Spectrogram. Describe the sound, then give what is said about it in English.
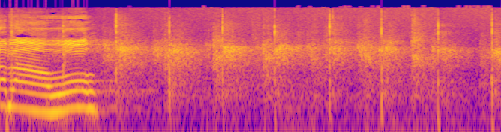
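Congregation clapping for the Lamb of God during a sermon: a voice speaks briefly, then steady, evenly spaced claps repeat about eight times in a firm rhythm. “Why don't you clap for the Lamb of”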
